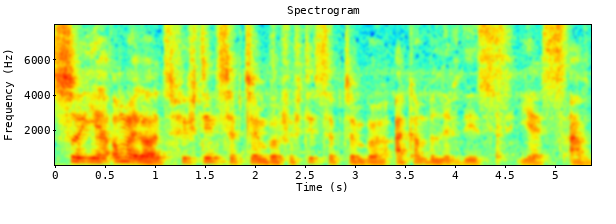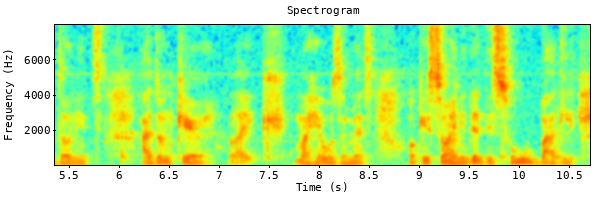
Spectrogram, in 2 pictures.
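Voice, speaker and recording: Against noticeable background noise, a woman talks with a very deep, low pitch. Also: ordinary pitch variation, moderate pace. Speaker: beauty and hair vlogger. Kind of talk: casual vlog tutorial. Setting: home at night, children sleeping.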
